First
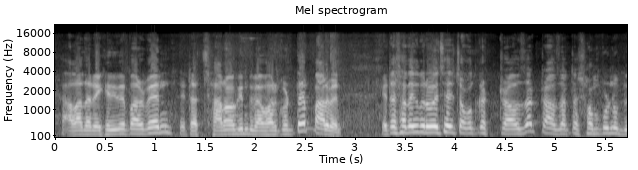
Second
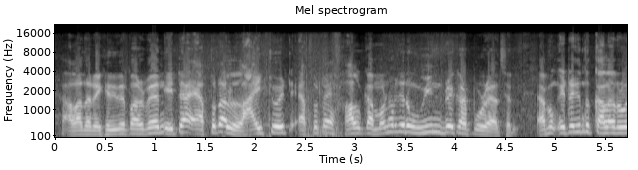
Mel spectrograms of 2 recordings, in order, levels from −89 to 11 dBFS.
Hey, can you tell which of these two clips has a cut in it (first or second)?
second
